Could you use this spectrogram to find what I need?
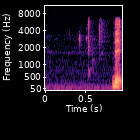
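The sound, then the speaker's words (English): Several quick, light computer mouse clicks while clicking for an article, followed by a louder, fuller burst of sound at the very end. “Hold on, I was clicking for an article, didn't realize it was a fucking page.”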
